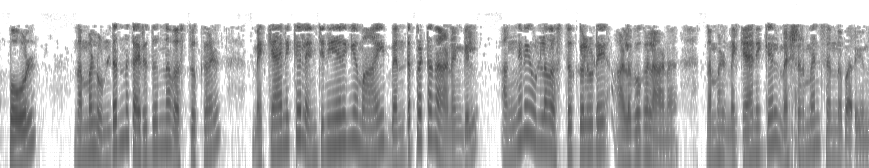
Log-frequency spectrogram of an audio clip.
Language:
Malayalam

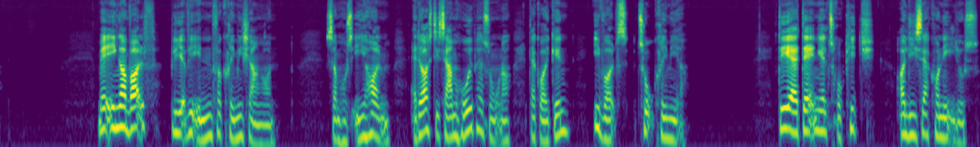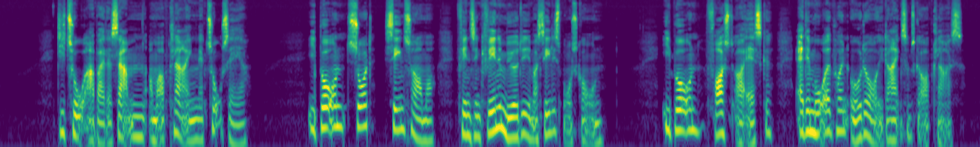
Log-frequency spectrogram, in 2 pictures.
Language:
Danish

